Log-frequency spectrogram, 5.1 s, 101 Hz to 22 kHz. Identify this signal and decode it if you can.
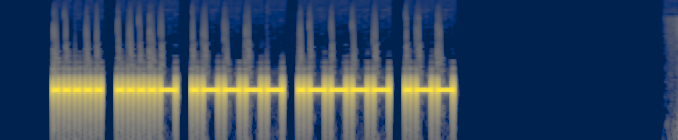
Morse code, heard as a keyed tone, about 30 wpm, 700 Hz. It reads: 5411W
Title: Five Challenging Letter-Number Combinations 30wpm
